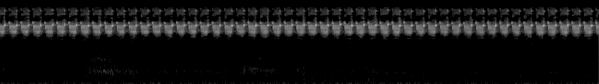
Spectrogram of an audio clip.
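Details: Unbroken River warbler song made of quick, buzzy pulses at a regular tempo. Little else is audible except faint soft notes low down.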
